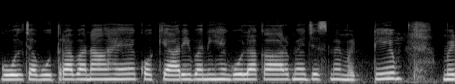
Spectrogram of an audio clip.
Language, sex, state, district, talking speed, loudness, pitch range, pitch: Hindi, female, Chhattisgarh, Balrampur, 210 wpm, -14 LUFS, 230-240 Hz, 235 Hz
